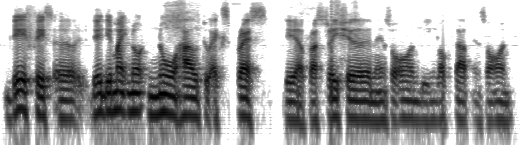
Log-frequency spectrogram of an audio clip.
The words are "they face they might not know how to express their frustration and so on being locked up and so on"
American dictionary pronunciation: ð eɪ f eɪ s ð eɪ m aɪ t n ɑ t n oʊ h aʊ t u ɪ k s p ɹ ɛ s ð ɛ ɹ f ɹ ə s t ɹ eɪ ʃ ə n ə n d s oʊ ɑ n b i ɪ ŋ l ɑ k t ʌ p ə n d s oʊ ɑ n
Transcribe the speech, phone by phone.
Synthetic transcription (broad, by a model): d eɪ f eɪ s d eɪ m aɪ t n ɑ t n oʊ h aʊ t u ɪ k s p ɹ ɛ s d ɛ f ɹ ə s t ɹ eɪ ʃ ə n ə n s oʊ ɑ n b i ɪ ŋ l ɑ k t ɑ p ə n s oʊ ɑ n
